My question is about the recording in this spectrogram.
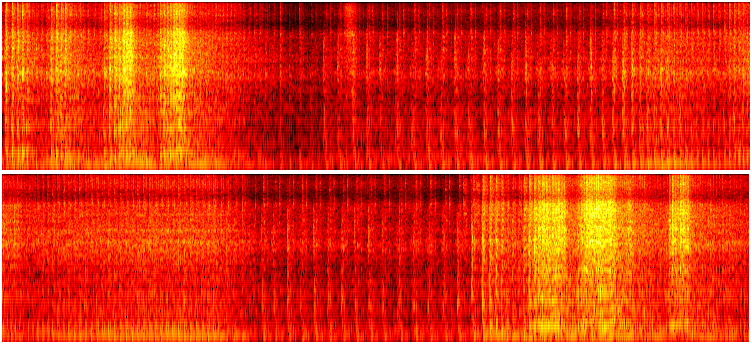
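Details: Small single-cylinder engine that had a valve-tapping-like noise caused by a broken pushrod: it revs up and drops back cleanly several times with an even idle between, and no valve tapping, sounding healthy.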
